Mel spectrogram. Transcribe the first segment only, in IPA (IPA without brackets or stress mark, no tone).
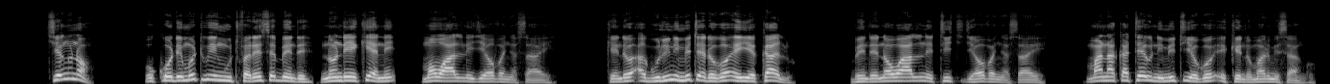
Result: t͡ʃ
